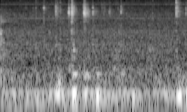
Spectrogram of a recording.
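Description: Faint typing on a computer keyboard: a handful of scattered keystrokes, most of them in the first half.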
